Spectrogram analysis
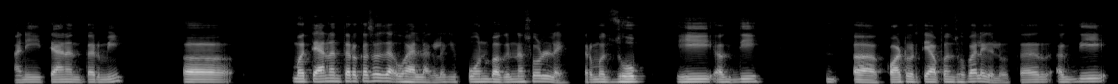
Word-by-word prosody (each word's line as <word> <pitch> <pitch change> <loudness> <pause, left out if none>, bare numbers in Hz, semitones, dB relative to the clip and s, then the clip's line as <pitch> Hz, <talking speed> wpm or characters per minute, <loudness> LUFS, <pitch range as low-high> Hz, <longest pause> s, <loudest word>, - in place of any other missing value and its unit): आणि 115 +2 -4
त्यानंतर 115 -1 0
मी 115 +4 -3 0.7
अ, 120 - +4 1.0
मग 135 0 +4
त्यानंतर 140 +2 +4
कसं 150 +1 +1
झा 150 - +4
व्हायला 120 -2 +2
लागलं 105 +1 -5
की 115 - -8
फोन 125 0 0
बघणं 120 +1 +1
सोडलय, 130 -7 -1 0.2
तर 110 - -4
मग 120 0 0
झोप 125 +2 +3 0.3
ही 125 +1 +1
अगदी 115 +3 -2 1.0
अ, 105 -2 +5
कॉटवरती 115 +2 +2
आपण 120 0 +1
झोपायला 135 +4 0
गेलो, 90 -6 -4
तर 115 +2 -2
अगदी 135 +5 -3
120 Hz, 140 wpm, -25 LUFS, 115-130 Hz, 1.0 s, अ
